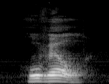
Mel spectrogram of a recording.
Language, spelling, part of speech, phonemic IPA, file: Dutch, hoewel, conjunction, /huˈwɛl/, Nl-hoewel.ogg
- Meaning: 1. though, although 2. however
